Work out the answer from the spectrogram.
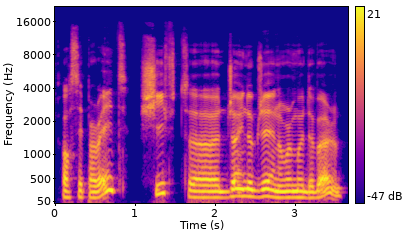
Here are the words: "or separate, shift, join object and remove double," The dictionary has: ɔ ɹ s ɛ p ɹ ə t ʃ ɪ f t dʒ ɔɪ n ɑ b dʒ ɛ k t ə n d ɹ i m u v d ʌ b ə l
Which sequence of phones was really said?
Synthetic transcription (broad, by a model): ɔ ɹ s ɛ p ɹ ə t ʃ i f t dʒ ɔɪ n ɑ b ʒ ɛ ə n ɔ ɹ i m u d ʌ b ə l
